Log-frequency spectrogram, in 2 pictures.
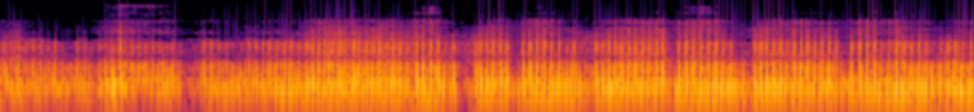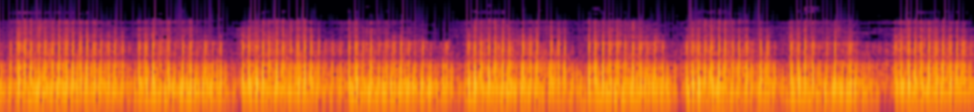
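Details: Loud, close purring from a cat, a buzzing rumble broken into rhythmic breath cycles, with short gaps between inhale and exhale, nothing else audible.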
